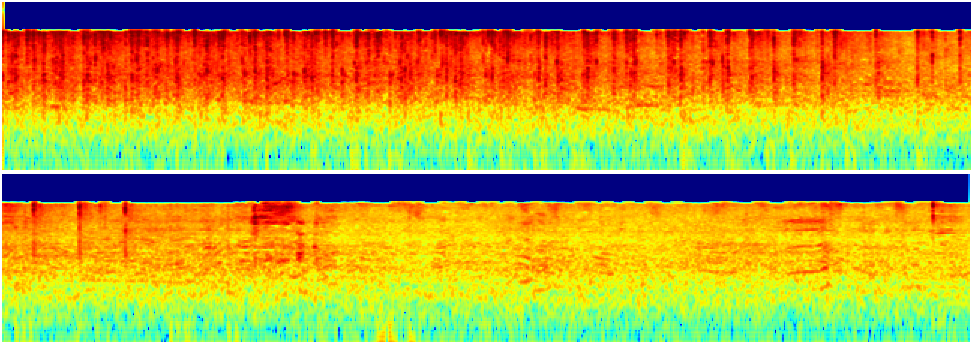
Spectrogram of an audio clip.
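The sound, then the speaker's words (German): An audience claps steadily, a dense burst of applause that gradually thins out and gives way to a murmur of crowd chatter in the second half. The applause is for the winner of a trip to Barcelona as he comes forward. “Ein herzlichen Applaus.”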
